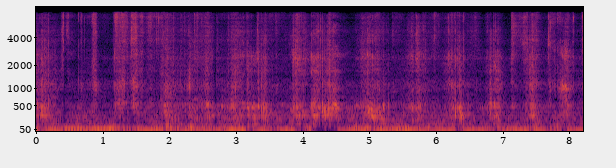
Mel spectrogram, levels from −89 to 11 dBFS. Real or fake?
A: fake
